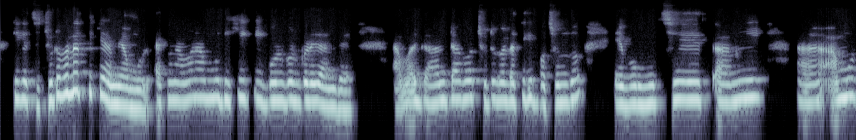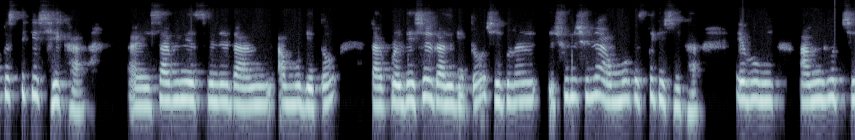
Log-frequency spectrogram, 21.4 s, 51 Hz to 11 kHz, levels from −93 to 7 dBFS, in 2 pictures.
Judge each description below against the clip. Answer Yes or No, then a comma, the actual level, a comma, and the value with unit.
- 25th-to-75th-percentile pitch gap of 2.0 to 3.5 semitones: Yes, narrow, 2.6 semitones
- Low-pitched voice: No, high, 225 Hz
